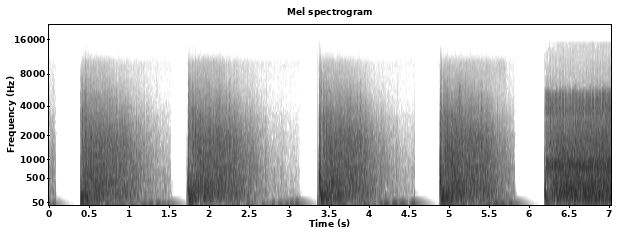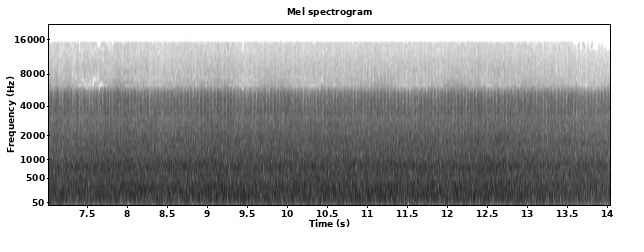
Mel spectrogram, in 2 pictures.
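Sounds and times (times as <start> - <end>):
loud rushing rumble: 6.2 - 14.0.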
